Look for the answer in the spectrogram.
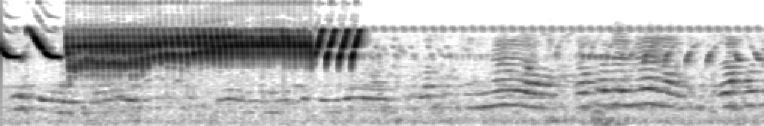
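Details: Canary singing vigorously to prompt reluctant canaries to sing: one sharp opening note, then a fast, loud, even buzzing trill lasting about three seconds, followed by quieter twittering and wavering warbles.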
